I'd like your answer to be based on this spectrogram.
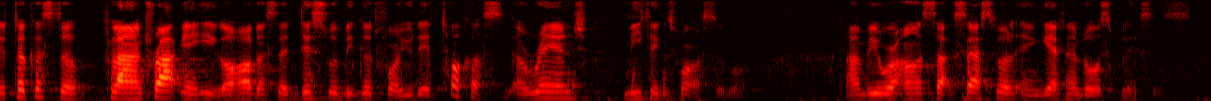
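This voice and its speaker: In an unremarkable speaking voice, a man talks at a fairly quick pace with fairly high pitch and fairly even intonation, his loudness swinging widely. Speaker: parliamentarian speaking on vocational training. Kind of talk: parliamentary speech.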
